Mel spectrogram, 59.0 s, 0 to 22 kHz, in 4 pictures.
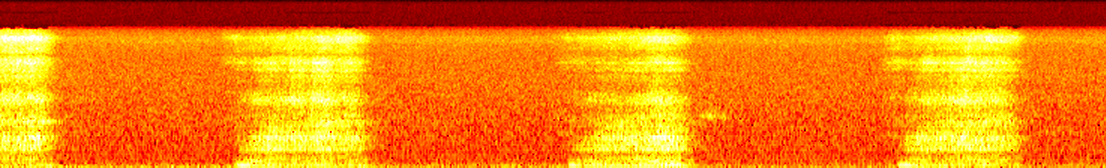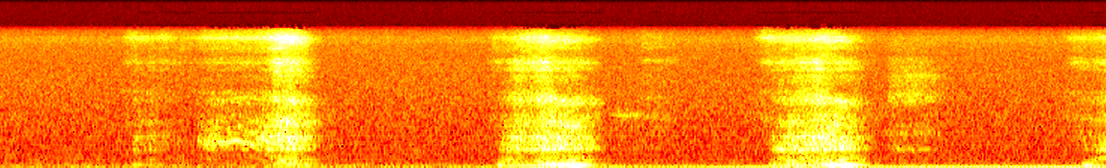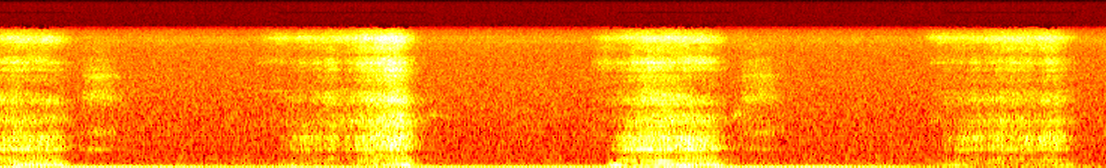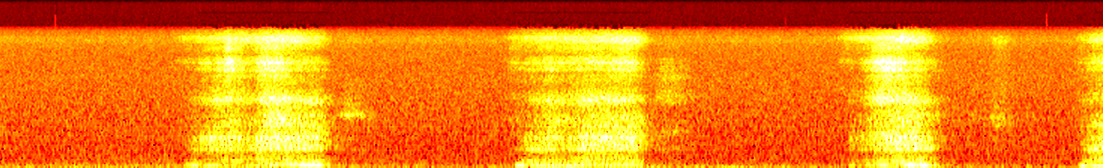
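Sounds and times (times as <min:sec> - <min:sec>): person snoring loudly: 0:00.0 - 0:00.8, 0:03.0 - 0:05.0, 0:07.5 - 0:09.3, 0:11.8 - 0:13.7, 0:16.4 - 0:19.1, 0:21.3 - 0:22.9, 0:24.9 - 0:27.3, 0:29.0 - 0:31.1, 0:33.0 - 0:35.2, 0:37.4 - 0:39.8, 0:41.9 - 0:43.9, 0:46.6 - 0:48.8, 0:51.0 - 0:53.3, 0:55.4 - 0:56.9, 0:58.6 - 0:58.9
breathy exhale: 0:09.3 - 0:09.8, 0:22.8 - 0:23.9, 0:26.5 - 0:27.6, 0:29.0 - 0:31.3, 0:37.4 - 0:40.2, 0:48.7 - 0:49.2, 0:51.9 - 0:53.6, 0:57.3 - 0:57.9
low rumble: 0:39.0 - 0:42.0.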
